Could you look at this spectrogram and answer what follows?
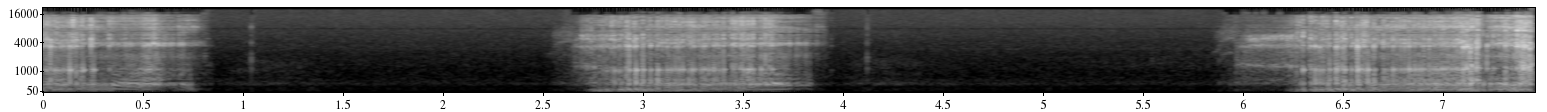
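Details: Adult woman snoring in sleep: loud, harsh snores about every three seconds, with silent pauses between breaths.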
